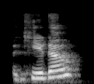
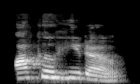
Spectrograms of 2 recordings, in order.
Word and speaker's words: Akihito: Is it Hito. Akito? Akohito. Akihito. Thank you.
